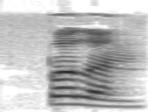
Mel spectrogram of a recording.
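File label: "пӧлӧн", Komi, female; kpv audio dict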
